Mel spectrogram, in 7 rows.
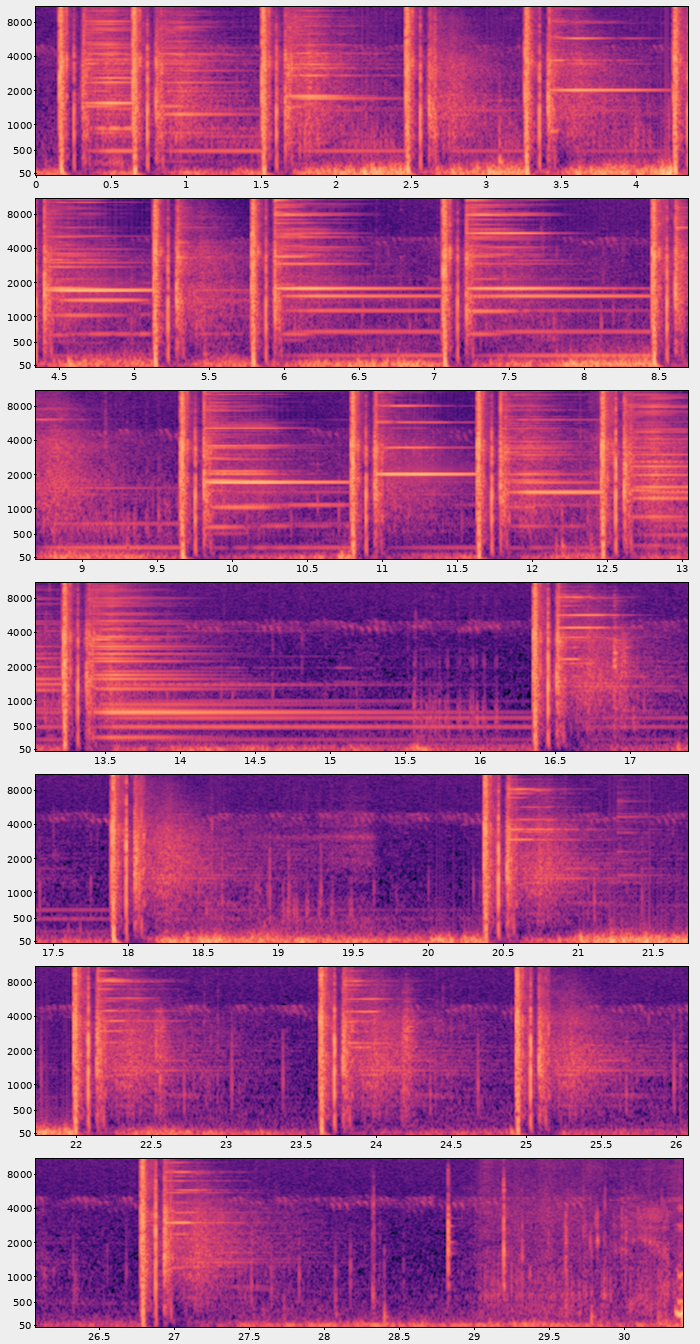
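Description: Smith & Wesson M&P 15-22 semi-automatic .22 LR pistol firing a long string of shots, rapid for about the first thirteen seconds, then slower and spaced out. Many shots are followed by clear, sustained ringing tones, as of steel targets being hit and ringing out.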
